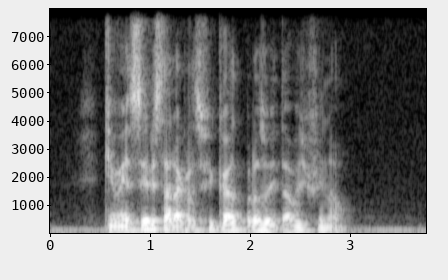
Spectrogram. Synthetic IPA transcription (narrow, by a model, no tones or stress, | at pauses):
kẽvẽseɾiʃt̪aɾaklˠɐsi̥fikaðʊpɐɾɐzojt̪avɐzd̪ɪfina̰w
